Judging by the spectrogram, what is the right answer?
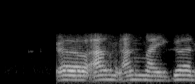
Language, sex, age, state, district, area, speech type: Bodo, female, 45-60, Assam, Chirang, rural, conversation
